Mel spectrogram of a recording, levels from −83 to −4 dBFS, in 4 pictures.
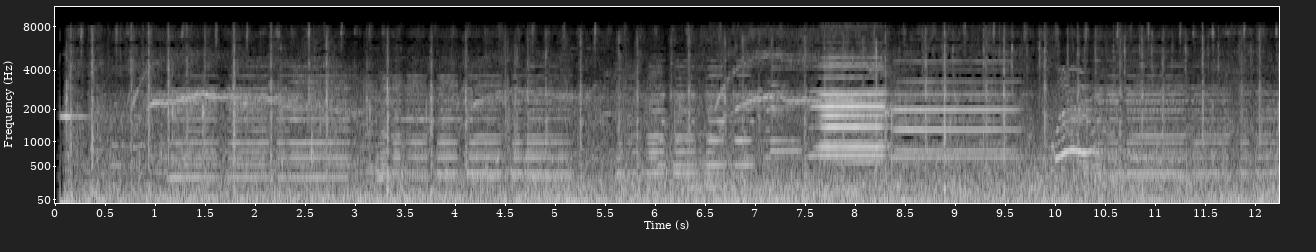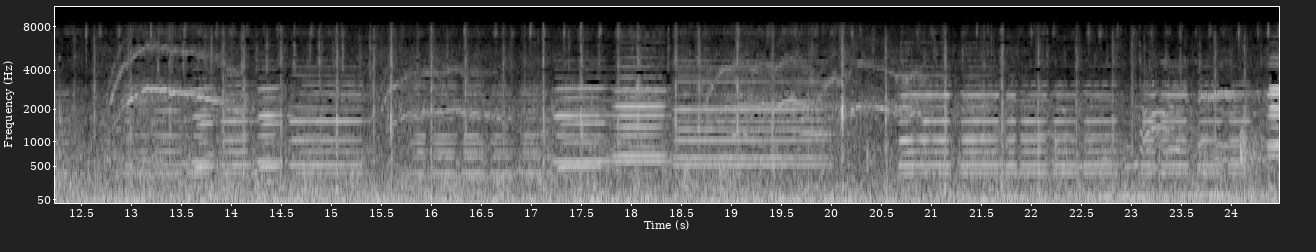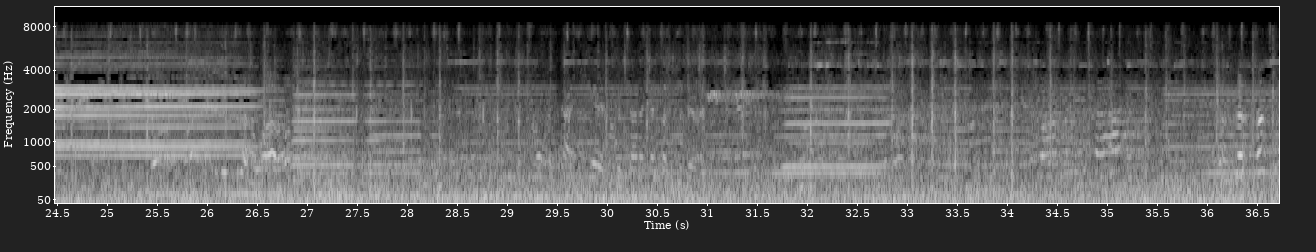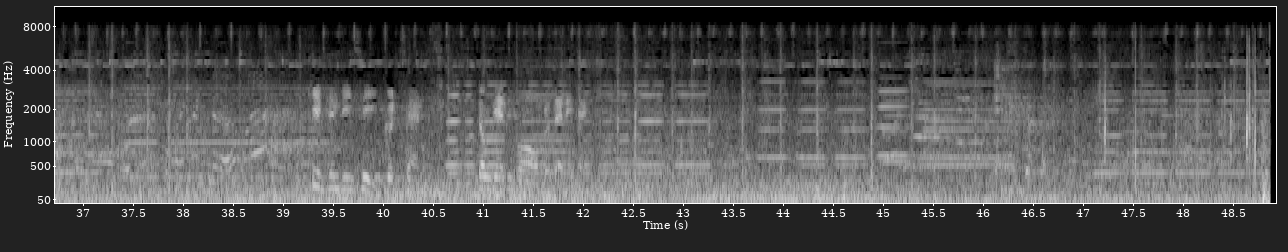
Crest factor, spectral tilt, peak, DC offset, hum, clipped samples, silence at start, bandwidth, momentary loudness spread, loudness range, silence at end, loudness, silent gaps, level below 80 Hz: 22 dB; -5 dB/octave; -4 dBFS; 0.9%; none; under 0.1%; 0 s; 8.6 kHz; 9 LU; 9 LU; 0.05 s; -27 LUFS; none; -36 dBFS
